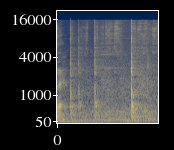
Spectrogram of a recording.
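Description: Marker pen writing on a board: light scratching strokes with a few sharp taps of the tip, the loudest about one and a half seconds in.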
